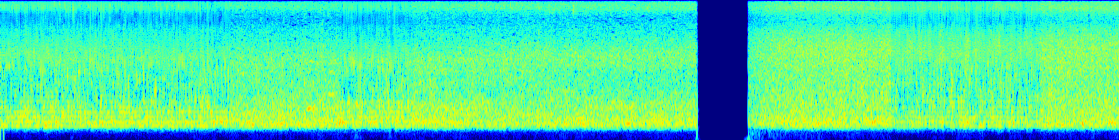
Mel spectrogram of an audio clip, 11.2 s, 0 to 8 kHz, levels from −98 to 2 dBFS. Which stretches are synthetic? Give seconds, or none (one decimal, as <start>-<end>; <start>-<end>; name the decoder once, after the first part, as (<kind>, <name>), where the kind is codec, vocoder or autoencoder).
0.0-2.3 (vocoder, BigVGAN v2); 3.4-4.1; 8.9-10.4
